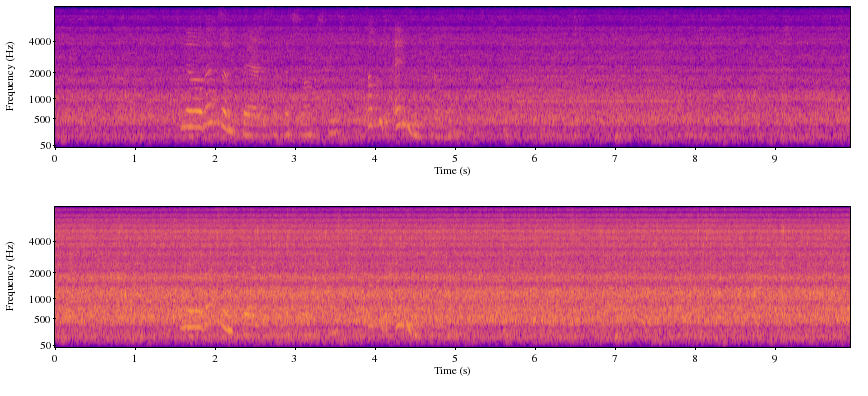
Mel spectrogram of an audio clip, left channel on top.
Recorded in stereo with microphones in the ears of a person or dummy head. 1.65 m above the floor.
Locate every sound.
0.0 s running water: 60° right (ahead or behind), 0.7 m
1.6 s a woman speaking: 10° left (ahead or behind), 1.1 m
